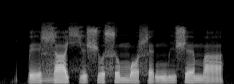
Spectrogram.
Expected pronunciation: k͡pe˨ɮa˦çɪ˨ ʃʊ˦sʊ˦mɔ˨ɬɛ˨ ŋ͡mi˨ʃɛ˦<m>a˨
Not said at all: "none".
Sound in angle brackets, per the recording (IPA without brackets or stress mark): m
